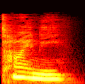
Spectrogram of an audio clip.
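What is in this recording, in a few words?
"tiny", British English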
